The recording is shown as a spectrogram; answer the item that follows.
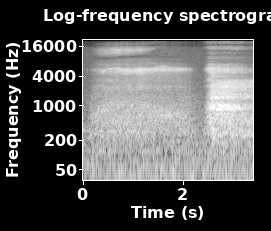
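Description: Slow, soft breaths during a yoga session, a long airy exhale followed by a sharper, louder inhale through the nose, close to the mic and faint overall.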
